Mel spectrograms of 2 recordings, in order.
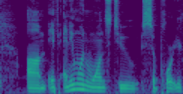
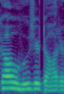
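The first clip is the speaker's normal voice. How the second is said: higher and louder, eager to meet him; eager question; 8 semitones higher, 7 dB louder than usual. Retold or imitated. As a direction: ask it like you can't wait to know. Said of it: "and I was like".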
